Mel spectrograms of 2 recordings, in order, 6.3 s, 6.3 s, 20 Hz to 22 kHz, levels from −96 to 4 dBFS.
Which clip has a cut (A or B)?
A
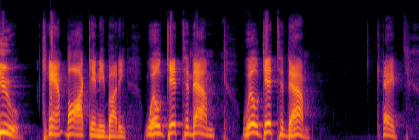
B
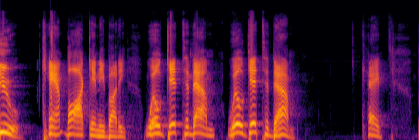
B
